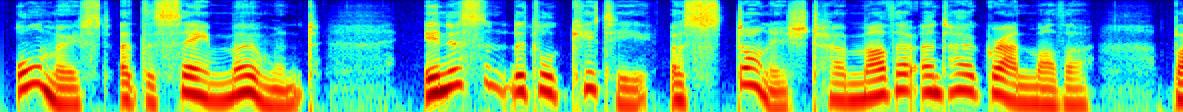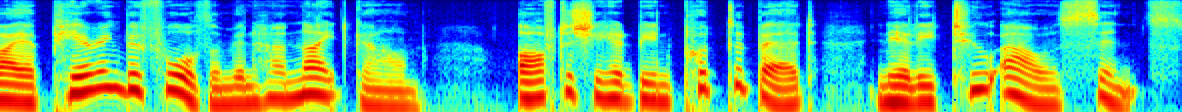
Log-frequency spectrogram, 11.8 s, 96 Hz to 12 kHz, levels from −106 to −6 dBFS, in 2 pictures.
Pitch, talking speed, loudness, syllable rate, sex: 185 Hz, 165 wpm, -19 LUFS, 5.2 syllables/s, female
